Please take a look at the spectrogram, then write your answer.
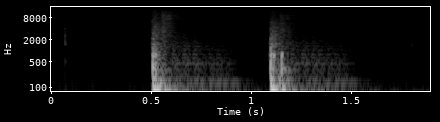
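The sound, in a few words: knocking twice on a floor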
